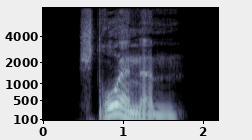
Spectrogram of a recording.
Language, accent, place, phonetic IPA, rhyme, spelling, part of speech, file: German, Germany, Berlin, [ˈʃtʁoːənəm], -oːənəm, strohenem, adjective, De-strohenem.ogg
- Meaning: strong dative masculine/neuter singular of strohen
